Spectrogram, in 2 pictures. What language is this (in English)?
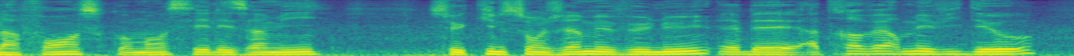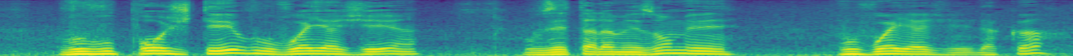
French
